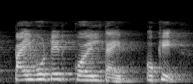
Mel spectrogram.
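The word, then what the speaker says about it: pivoted: कई लोग इसको पिवोटेड भी प्रोनाउंस कर सकते हैं, बट I will pronounce it पाइवोटेड coil type.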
